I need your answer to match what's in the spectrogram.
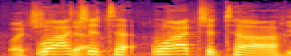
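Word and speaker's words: Ouachita: That's when I got lost in the Wachita Mountains. – The Wachita. Wachita. – Yeah. – It's spelled like O-U-C-H. O-U-A-C-H-I-T-A.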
